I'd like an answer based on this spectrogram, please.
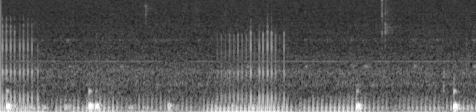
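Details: Female house cat purring indoors while sitting in the way of someone studying: a continuous low rattling rumble pulsing rapidly, with faint rustles and no speech.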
